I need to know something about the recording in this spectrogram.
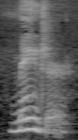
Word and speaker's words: major: history next we have major stress the first syllable major major this is the specialty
